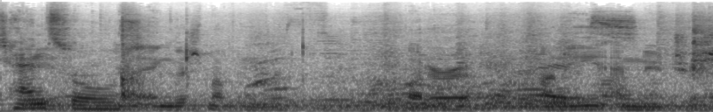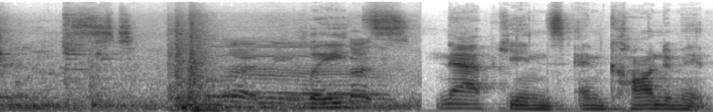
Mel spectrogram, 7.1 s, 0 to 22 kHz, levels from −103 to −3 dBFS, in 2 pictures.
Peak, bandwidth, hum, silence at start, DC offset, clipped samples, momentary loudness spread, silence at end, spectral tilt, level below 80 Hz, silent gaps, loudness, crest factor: -2 dBFS; 19.5 kHz; none; 0 s; under 0.1%; under 0.1%; 7 LU; 0 s; -4.5 dB/octave; -38 dBFS; none; -20 LUFS; 16 dB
